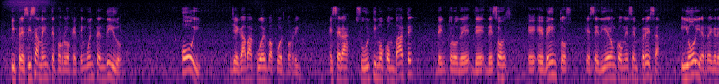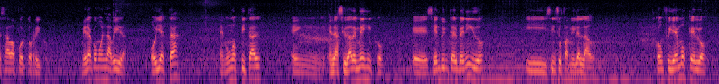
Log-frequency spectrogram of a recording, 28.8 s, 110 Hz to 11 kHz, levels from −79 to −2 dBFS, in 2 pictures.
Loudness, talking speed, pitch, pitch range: -26 LUFS, 140 wpm, 135 Hz, 115-160 Hz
